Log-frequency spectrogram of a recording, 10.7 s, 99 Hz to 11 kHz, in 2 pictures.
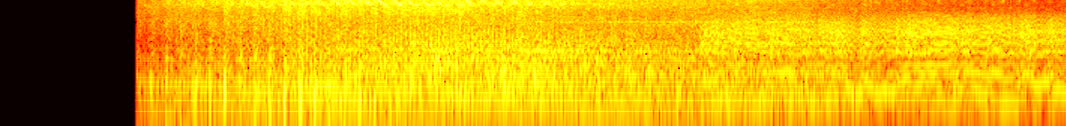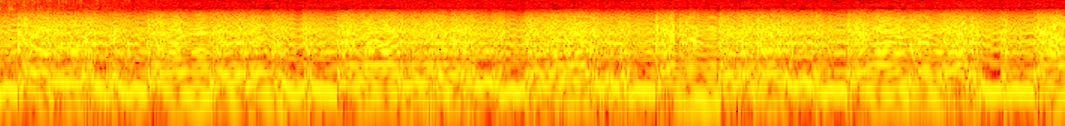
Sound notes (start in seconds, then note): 0.6 helicopter flying; 3.5 rock music begins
